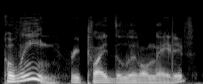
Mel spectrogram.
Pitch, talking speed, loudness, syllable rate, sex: 105 Hz, 145 wpm, -17 LUFS, 5.8 syllables/s, male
